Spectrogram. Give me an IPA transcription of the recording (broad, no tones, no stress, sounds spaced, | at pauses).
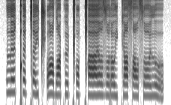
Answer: l ɛ ǃ ɛ ǀ ɛ j t͡ʃʼ ɔ dˤ a k ø ǁ ɔ ǁ aː j zˤ y ɾ ʊː j k e sˤ ɛ j sˤ yː l ʊ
